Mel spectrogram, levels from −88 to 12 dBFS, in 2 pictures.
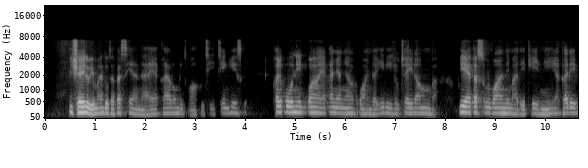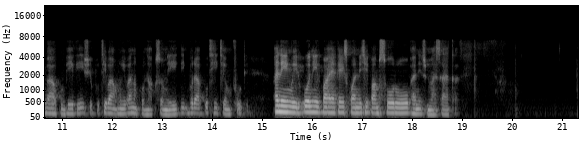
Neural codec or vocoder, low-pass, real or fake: codec, 16 kHz, 0.8 kbps, ZipCodec; 7.2 kHz; fake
